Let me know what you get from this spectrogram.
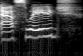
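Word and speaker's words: assuage: a wonderful night um it literally is ass wage is it really good cool ass wage i'm going to see that word and again and not remember that that's how it's pronounced because that's just too ridiculous great newton's indict indict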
